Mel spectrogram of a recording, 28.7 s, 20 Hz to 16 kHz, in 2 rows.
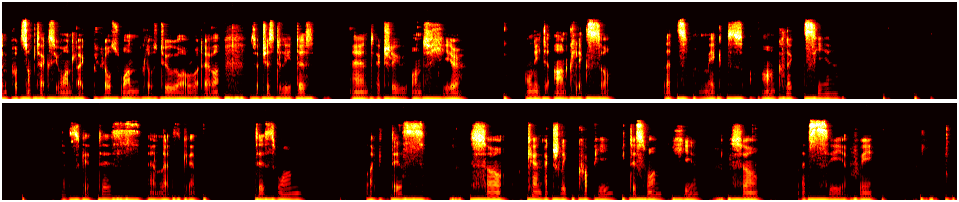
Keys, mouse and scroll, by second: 1.0-1.7 scroll down 1, 3.3 Delete, 4.3 scroll up 1, 4.8-5.2 scroll down 2, 5.2 right click, 6.1 click, 6.5-7.1 scroll down 1, 7.4 click, 10.2 scroll down 1, 11.2 click, 14.0-14.4 scroll down 1, 15.0 click, 17.1 click, 18.0-18.4 scroll down 2, 18.0 click, 19.0 click, 20.0 right click, 20.4 scroll down 1, 20.7 right click, 22.4 scroll up 1, 22.4 right click, 22.8 click, 23.6 ctrl+c, 23.7 right click, 24.1 right click, 24.8 click, 25.3 right click, 27.6 scroll up 1.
